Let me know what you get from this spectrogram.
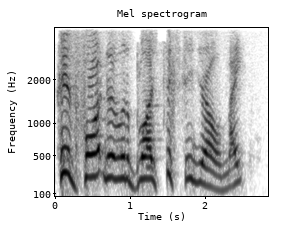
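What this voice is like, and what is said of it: Bad put-on Australian accent. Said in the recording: “Is that a terrible accent? ... I didn't know he was Australian”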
